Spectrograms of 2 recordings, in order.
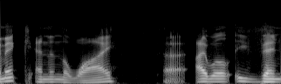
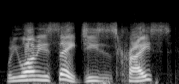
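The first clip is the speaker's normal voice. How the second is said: higher, louder exasperated movie quote; Star-Lord line; 7 semitones higher, 10 dB louder than usual. Retold or imitated. Player quoting the movie hero mid-interrogation, lightly exasperated. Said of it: "just like Star-Lord".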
